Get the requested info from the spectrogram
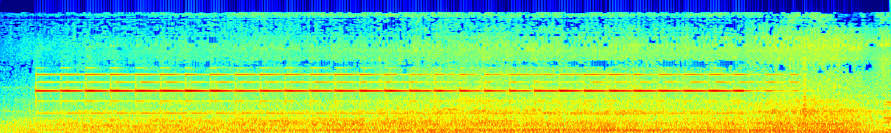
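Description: Railroad crossing bell ringing steadily at about three strokes a second while the crossing gates come down, falling silent about twelve seconds in once the gates are lowered. A train horn starts to sound right at the very end.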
